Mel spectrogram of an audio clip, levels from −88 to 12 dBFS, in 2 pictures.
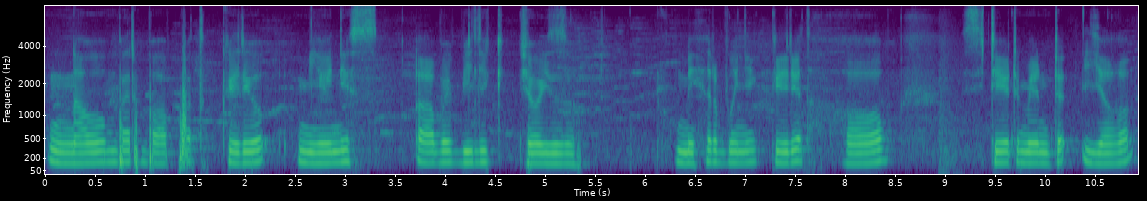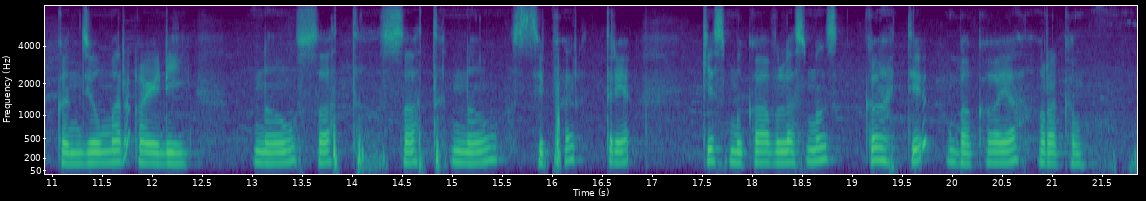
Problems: constant background noise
